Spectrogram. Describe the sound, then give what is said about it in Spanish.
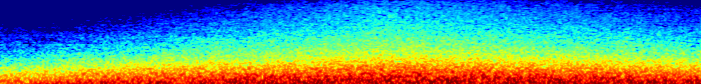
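Strong storm wind roars in a steady, dense rumble that swells slightly and holds loud throughout, with no voices. “el viento empieza a soplar muy fuerte.”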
